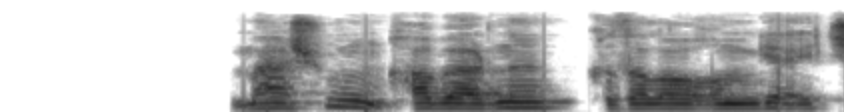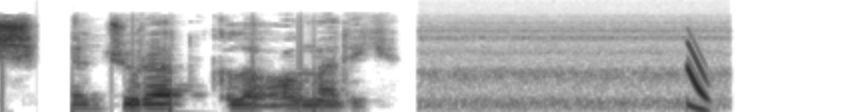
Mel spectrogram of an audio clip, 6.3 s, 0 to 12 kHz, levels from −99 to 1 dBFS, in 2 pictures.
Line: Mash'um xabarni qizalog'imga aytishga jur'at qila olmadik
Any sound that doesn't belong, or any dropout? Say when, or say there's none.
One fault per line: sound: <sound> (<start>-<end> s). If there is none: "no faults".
sound: dropout (3.3-3.4 s)
sound: chirp (5.7-5.8 s)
